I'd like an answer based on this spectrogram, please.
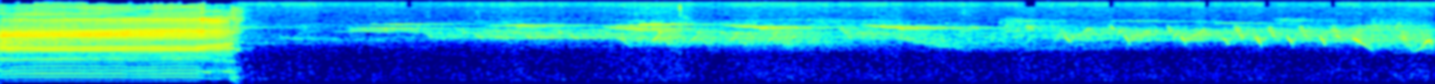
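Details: Lambs grazing in a cool green forest: one loud, wavering bleat under a second long opens, followed by high twittering birdsong in the woodland background.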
